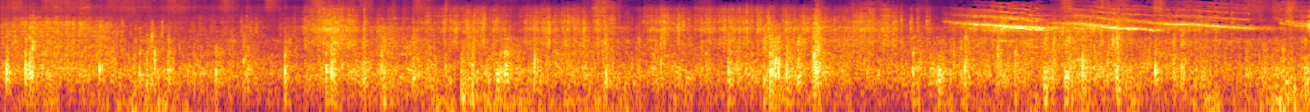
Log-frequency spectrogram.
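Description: Many fireworks going off at once across a town: a continuous din of bangs and crackling firecrackers. From about ten seconds in, a run of falling whistles from whistling fireworks rises over the bangs.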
